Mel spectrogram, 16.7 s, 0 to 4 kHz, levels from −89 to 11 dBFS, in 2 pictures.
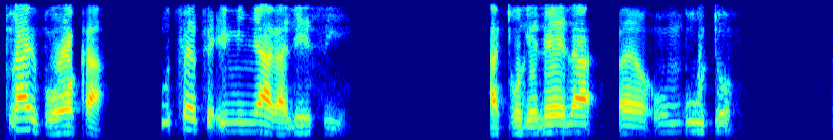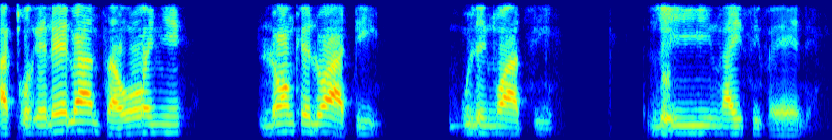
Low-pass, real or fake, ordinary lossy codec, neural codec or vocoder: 3.6 kHz; fake; none; codec, 16 kHz, 4 kbps, FunCodec, trained on Chinese and English, 50 frames a second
